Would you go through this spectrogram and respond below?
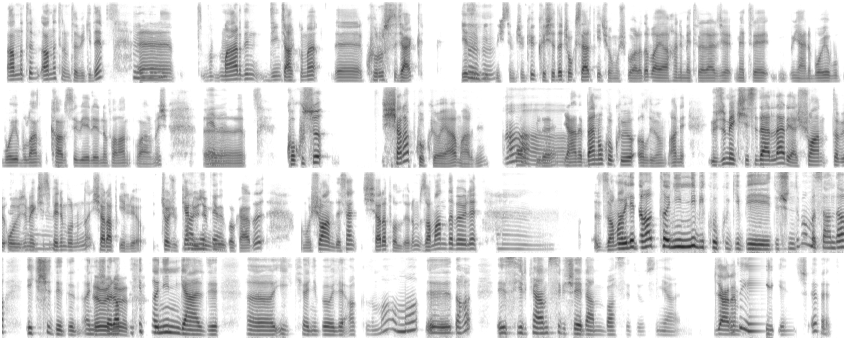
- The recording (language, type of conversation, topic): Turkish, podcast, Bir seyahatte yaşadığın tesadüfi bir olay seni değiştirdi mi, nasıl?
- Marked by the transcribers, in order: distorted speech; other background noise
